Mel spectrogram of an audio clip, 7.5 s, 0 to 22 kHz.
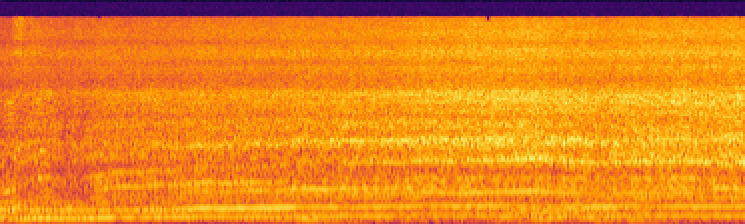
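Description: Suzuki Katana 4x4's engine running steadily under load as it crawls along a muddy track, the pitch dipping and rising briefly a few times.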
